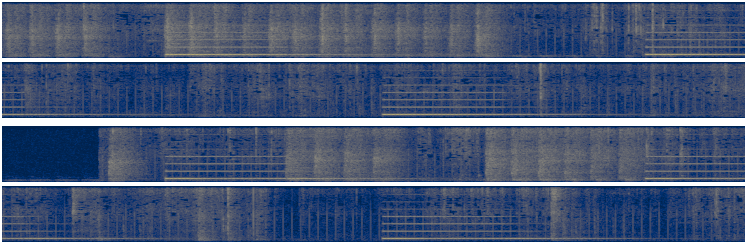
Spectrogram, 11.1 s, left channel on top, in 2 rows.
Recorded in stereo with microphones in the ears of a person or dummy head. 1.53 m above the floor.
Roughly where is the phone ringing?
Centre.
